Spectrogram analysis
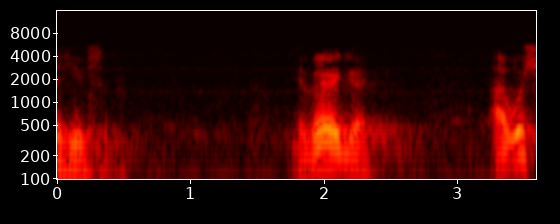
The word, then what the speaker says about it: Yusuf: My name is Yusuf. Can you say Yusuf? You say Yusuf.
